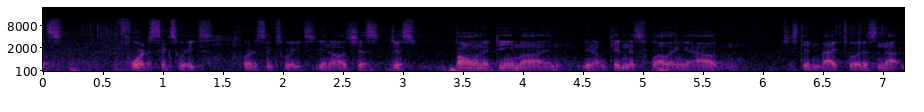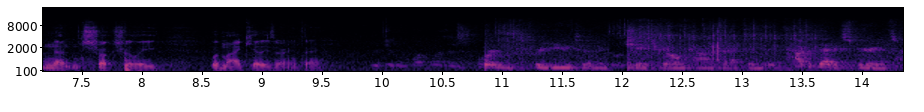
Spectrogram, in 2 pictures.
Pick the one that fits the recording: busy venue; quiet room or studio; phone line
busy venue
